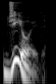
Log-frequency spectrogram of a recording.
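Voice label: "geoid", British English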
